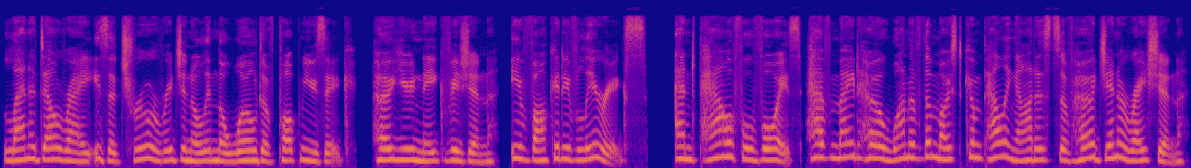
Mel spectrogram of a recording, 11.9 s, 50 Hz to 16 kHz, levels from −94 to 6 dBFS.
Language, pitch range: English, 210-255 Hz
